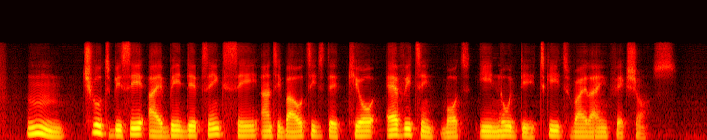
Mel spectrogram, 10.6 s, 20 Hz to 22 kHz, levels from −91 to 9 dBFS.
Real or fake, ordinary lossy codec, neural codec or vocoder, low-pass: fake; none; codec, 16 kHz, 0.2 kbps, FocalCodec; 7.2 kHz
